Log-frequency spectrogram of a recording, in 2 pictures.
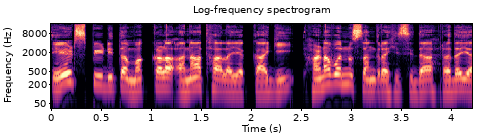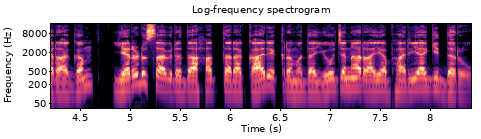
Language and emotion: Kannada, neutral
